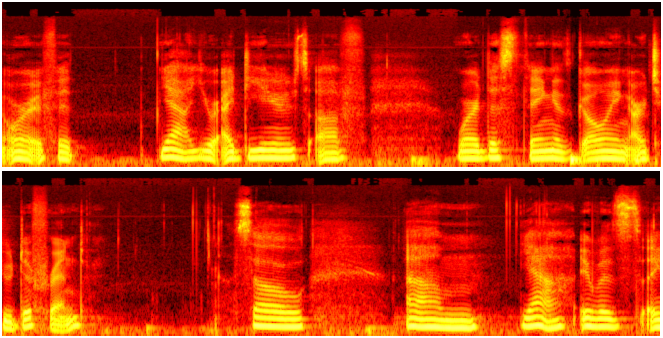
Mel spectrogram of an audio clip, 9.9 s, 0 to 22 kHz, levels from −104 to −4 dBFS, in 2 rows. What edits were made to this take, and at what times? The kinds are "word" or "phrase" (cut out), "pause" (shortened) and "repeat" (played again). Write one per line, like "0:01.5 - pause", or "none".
0:04.8 - word

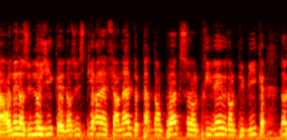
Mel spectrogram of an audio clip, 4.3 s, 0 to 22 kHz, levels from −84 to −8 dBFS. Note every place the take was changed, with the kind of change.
none

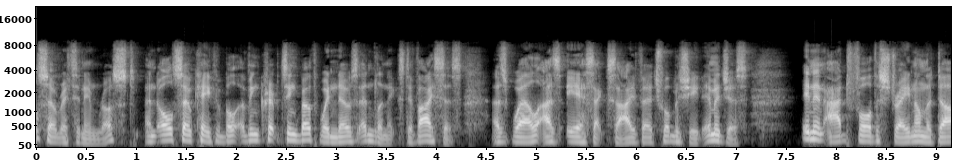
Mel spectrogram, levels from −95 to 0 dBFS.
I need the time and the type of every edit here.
none

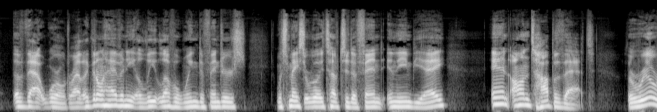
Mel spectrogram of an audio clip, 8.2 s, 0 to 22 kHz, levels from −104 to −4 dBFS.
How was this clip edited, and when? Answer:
none

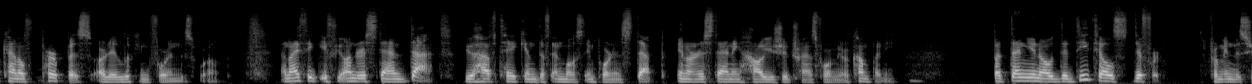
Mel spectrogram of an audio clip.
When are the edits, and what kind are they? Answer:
0:04.6 - pause
0:05.5 - word
0:06.7 - pause
0:09.0 - pause

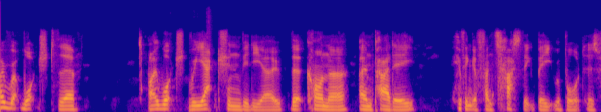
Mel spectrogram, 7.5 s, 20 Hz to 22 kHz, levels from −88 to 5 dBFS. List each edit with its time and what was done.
0:02.4 - word
0:03.6 - pause
0:04.4 - pause
0:05.8 - word

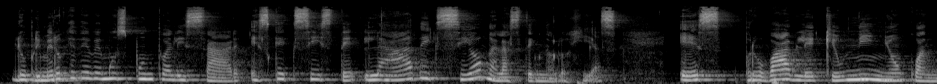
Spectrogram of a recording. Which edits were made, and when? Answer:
none

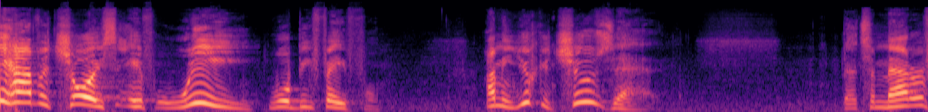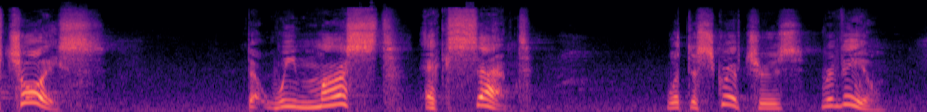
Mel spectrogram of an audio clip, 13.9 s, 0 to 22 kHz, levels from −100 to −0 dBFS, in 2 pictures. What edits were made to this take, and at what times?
0:01.9 - pause
0:10.0 - pause

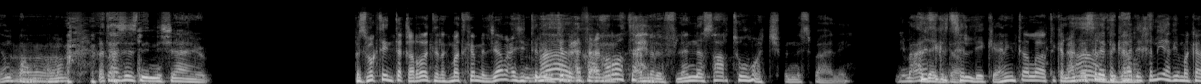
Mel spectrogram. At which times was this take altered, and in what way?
0:08.6 - pause

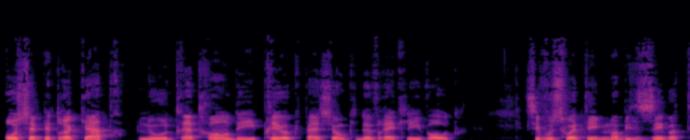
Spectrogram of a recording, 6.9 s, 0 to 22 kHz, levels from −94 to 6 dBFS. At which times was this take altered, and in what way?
none

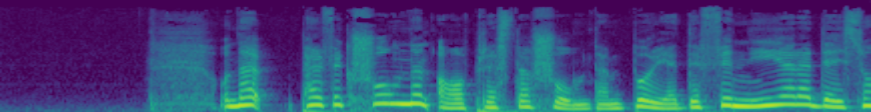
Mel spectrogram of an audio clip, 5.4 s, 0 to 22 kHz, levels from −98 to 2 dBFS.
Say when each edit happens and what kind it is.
none

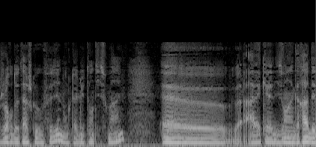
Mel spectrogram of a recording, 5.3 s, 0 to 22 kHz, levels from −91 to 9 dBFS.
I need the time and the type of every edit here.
none

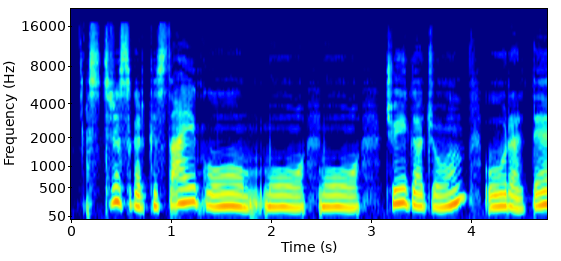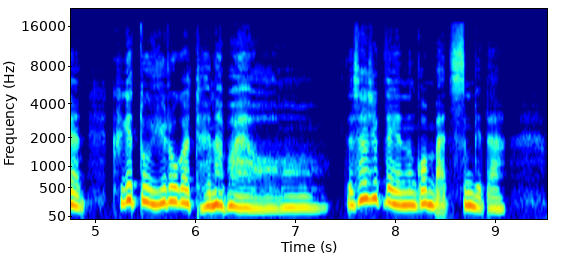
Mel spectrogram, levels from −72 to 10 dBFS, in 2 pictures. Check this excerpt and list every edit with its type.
0:02.5 - repeat
0:04.1 - pause
0:05.1 - pause
0:07.4 - pause
0:07.9 - word

